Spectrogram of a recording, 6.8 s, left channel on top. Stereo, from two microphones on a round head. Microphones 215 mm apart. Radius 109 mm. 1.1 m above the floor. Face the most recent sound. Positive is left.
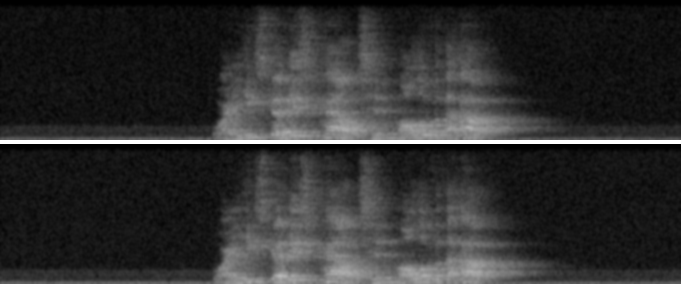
turn(degrees=65)  # may be behind; listen again after turning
